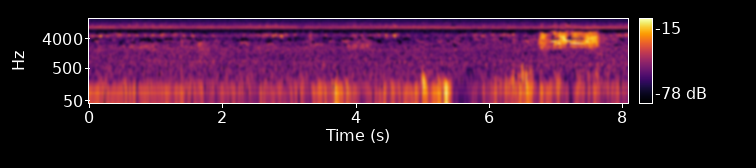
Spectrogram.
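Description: Wind rumbling on the microphone with a few low thumps, the loudest about five seconds in. Near the end a single short bird call, a quick run of harsh notes lasting under a second.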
